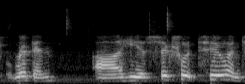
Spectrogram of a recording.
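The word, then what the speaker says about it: Rypien: his name wrong because every time I look at his name if I want to say riping but it's ripping uh he is 6'2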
